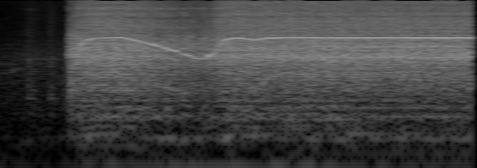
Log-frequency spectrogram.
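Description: A hole saw bores through two stacked layers of ammo box sheet metal, starting abruptly with a loud, steady grinding whine that dips in pitch briefly under load before settling into a constant high ring.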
